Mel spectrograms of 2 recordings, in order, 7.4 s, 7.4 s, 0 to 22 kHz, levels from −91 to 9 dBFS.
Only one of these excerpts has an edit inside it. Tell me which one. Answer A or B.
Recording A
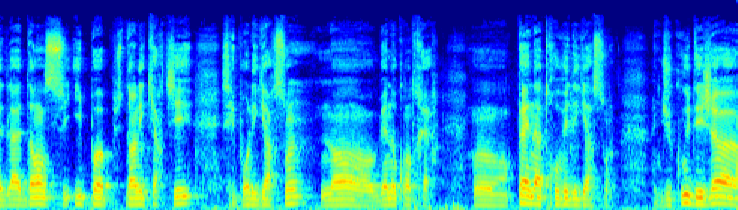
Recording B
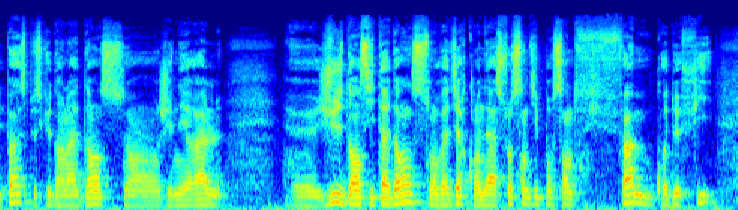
A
